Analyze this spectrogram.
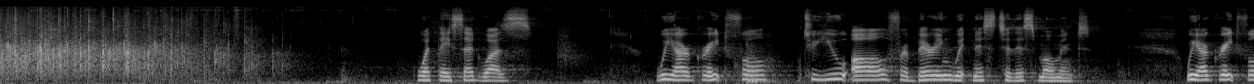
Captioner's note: applause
